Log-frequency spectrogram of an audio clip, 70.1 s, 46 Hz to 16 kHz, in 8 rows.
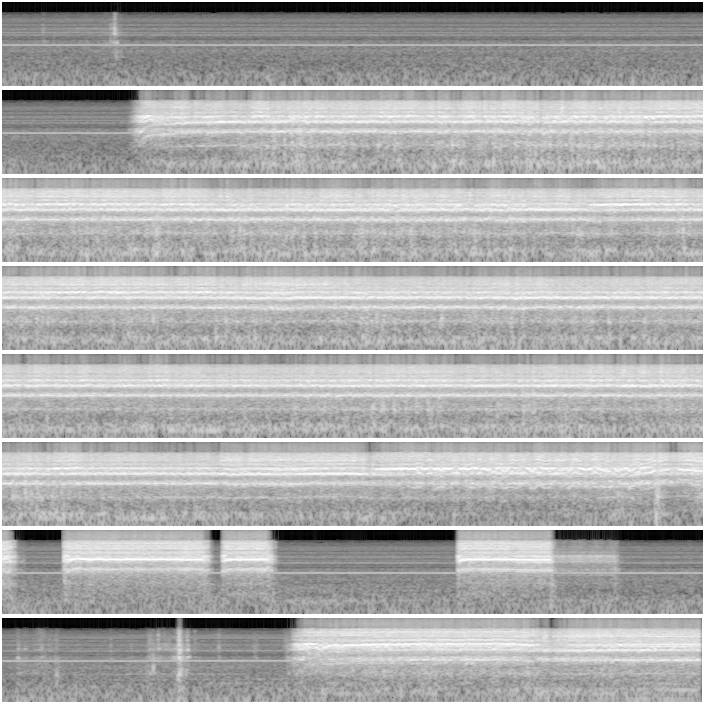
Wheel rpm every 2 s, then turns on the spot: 0, 0, 0, 0, 0, 130, 230, 230, 220, 230, 230, 220, 230, 230, 230, 230, 230, 230, 230, 230, 230, 230, 230, 220, 220, 200, 170, 240, 30, 150, 10, 0, 60, 210, 210.
60-62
